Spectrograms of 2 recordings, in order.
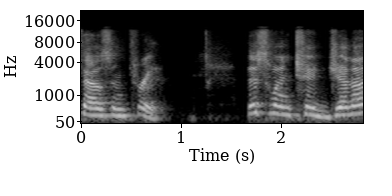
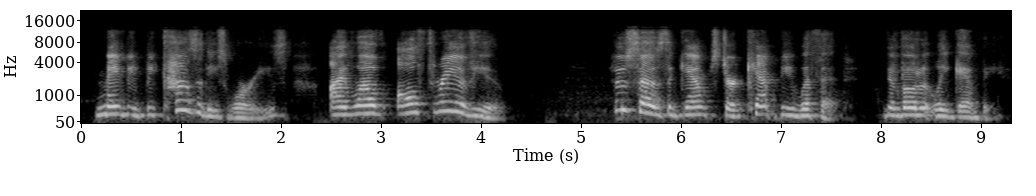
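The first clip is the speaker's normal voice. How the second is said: plain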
